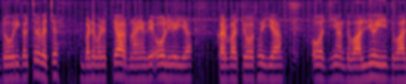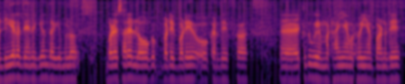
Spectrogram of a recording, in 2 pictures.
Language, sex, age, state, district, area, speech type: Dogri, male, 30-45, Jammu and Kashmir, Udhampur, urban, spontaneous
